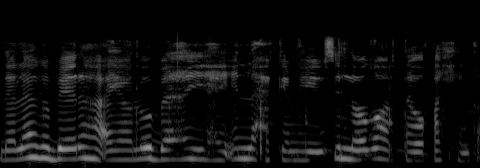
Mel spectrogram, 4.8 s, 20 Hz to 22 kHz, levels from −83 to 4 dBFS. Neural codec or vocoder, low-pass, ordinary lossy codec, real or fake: none; 10.8 kHz; none; real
